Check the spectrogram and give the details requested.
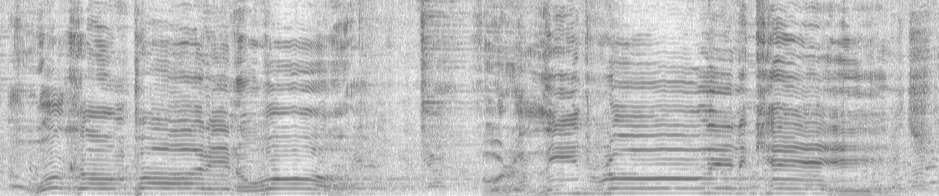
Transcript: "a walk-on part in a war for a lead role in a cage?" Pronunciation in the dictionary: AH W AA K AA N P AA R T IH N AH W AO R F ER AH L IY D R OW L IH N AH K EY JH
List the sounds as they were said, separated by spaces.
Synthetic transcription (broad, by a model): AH W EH K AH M P AA R T IH N AH W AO F ER AH N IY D R OW L IH N AH K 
